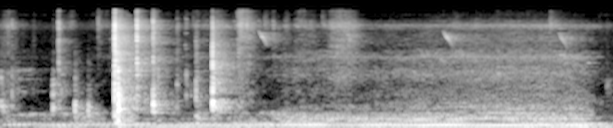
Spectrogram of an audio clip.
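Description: A quick run of sharp plastic and metal clicks and knocks in the first two seconds, the loudest about a second in, as the Honda Brio's air filter housing is handled and its bolts are worked with a T-handle socket wrench. A steady low rumble runs underneath throughout.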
